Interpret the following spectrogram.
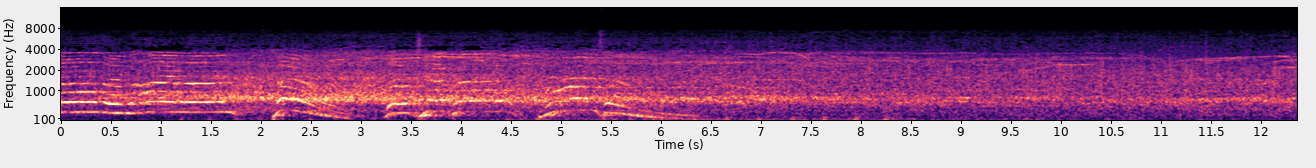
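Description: A ring announcer's long, drawn-out call at the start, with a few swooping rises and falls of voice over the first half, over a large arena crowd cheering and applauding steadily for the winner.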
